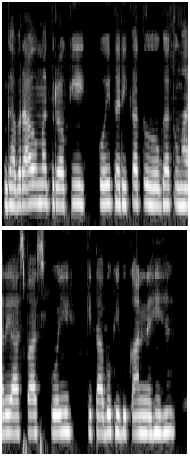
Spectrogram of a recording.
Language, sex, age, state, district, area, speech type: Hindi, female, 30-45, Uttar Pradesh, Mau, rural, read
